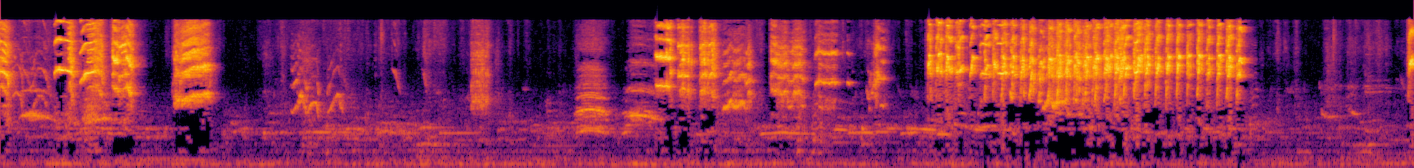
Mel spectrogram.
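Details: White-headed munia (Lonchura maja), an estrildid finch, during courtship: scattered soft high notes and short breathy bursts, then a sustained three-second rapid trilling buzz, very high and dense, ending abruptly, followed by quiet.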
